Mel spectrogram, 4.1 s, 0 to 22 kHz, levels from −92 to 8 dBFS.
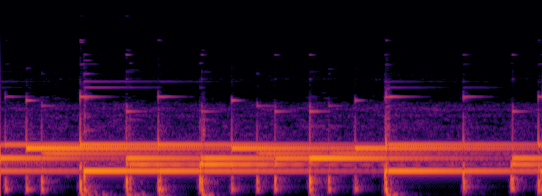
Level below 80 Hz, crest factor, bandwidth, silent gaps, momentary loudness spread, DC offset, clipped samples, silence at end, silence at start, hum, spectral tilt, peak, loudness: -50 dBFS; 14 dB; 7.4 kHz; none; 6 LU; under 0.1%; under 0.1%; 0 s; 0 s; none; -7.5 dB/octave; -8 dBFS; -22 LUFS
